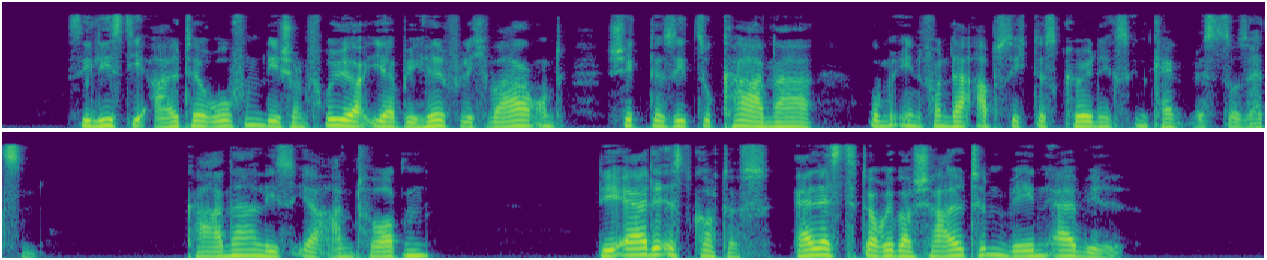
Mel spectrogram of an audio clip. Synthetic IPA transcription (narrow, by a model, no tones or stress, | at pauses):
z̥iːliːsd̥iːʔaltʰəʁuːfn̩diːʃoːnfʁ̥yːɐʔiːɐbəɦɪlflɪçv̥aːɐʊnt | ʃɪk̚təziːt͡sukʰaːnaː | ʔʊmʔiːnfɔndeːɐʔapz̥ɪçt̚d̥ɛskʰøːnɪçsɪnkʰɛntnɪst͡suzɛt͡sn̩ | kʰaːnaːliːsʔiːɐʔa̰ntv̥ɔɐtn̩ | d̥iːʔeːɐdəɪstɡ̥ɔtʰəsʔeːɐlɛstd̥aʁyːbɐʃaltʰənveːneːɐvɪl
